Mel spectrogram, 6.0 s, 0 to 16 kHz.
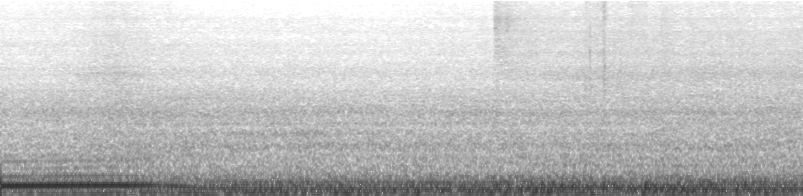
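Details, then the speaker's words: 2008 Mercedes CL63 AMG V8 back on the road after fuel injector replacement, driving in traffic; deep even rumble settling into a smooth steady drone on barely any throttle, no misfire; sounds strong and drives well. "Sounds good though. strong now. Drives pretty good now. This is like barely any throttle."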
